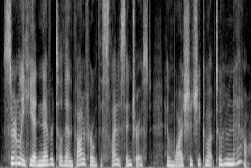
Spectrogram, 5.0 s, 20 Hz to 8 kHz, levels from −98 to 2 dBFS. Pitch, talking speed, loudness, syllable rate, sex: 205 Hz, 265 wpm, -17 LUFS, 6.0 syllables/s, female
